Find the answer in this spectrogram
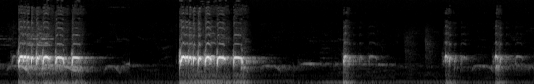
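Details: Zebra dove giving its long song as a lure for other doves: two rich bursts of rolling, bubbling coos about two seconds apart, then three short single coo notes.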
